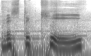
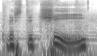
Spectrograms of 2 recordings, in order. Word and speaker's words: Qi: I've heard Mr. QI pronounced Mr. Key, Mr. Chi, but never Mr. Quee. So now I've got a third pronunciation to confuse me. I'm just going to stick with Mr. Key for consistency's sake.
